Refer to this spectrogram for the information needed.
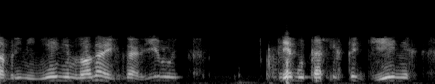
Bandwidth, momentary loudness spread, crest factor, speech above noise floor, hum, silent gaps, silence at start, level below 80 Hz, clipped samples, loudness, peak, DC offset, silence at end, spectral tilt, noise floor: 4.7 kHz; 13 LU; 20 dB; 35 dB; none; none; 0 s; -52 dBFS; under 0.1%; -24 LUFS; -4 dBFS; under 0.1%; 0.2 s; -7 dB/octave; -60 dBFS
